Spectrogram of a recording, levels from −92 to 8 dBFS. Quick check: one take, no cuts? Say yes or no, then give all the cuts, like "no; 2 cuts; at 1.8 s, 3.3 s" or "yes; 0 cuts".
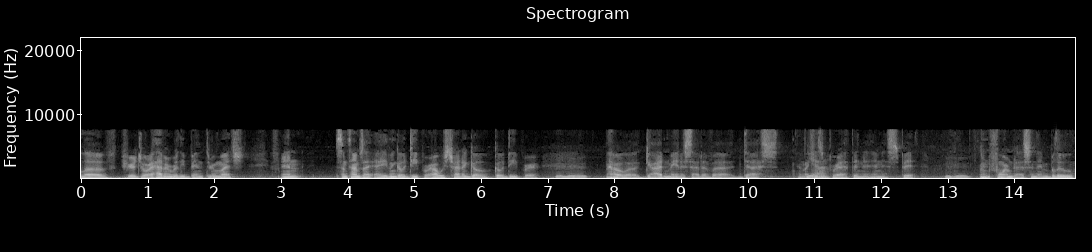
yes; 0 cuts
